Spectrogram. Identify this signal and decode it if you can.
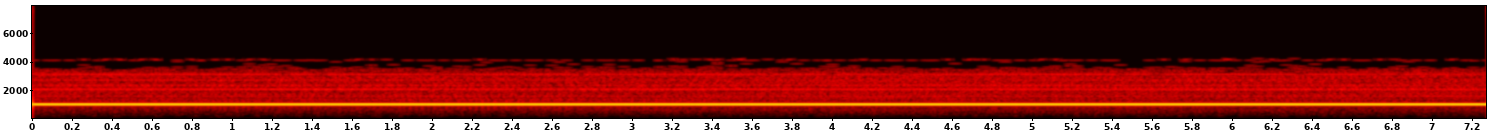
Emergency Alert System (SAME) tones (the 1050 Hz attention tone). It is heard from 0.8 to 6.4 s.
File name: eas / KSDZKDJL / KSDZKDJL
